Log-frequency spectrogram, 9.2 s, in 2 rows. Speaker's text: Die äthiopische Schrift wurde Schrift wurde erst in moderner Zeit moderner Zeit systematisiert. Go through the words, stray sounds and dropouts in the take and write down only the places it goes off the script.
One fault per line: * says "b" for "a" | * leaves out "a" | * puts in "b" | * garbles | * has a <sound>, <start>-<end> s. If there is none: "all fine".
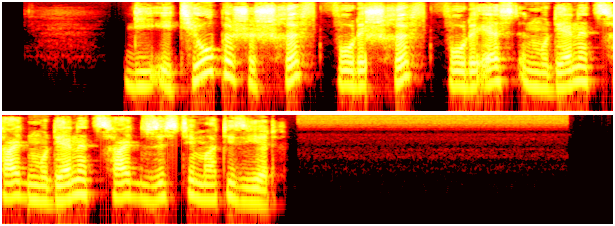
all fine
